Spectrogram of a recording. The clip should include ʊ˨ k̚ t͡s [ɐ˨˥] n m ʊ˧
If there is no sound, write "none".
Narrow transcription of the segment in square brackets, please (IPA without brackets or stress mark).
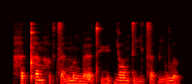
ɐ˨˥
